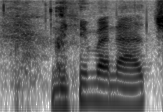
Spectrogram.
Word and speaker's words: Minaj: Minaj. Nicki Minaj. That's how it's pronounced.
